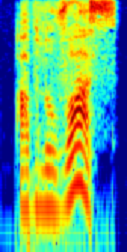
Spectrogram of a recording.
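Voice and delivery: put-on stunned old man crying out; exclaiming. A narrator's reading. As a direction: blurt the name out in shock. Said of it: "воскликнул Сутар".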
